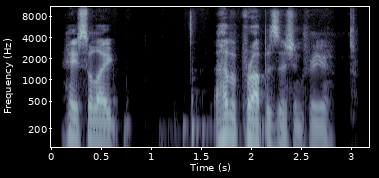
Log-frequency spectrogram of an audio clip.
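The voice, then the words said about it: Deliberately deepened voice. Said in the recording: “Why did your voice get deeper? ... I wanted a D&D mode.”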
